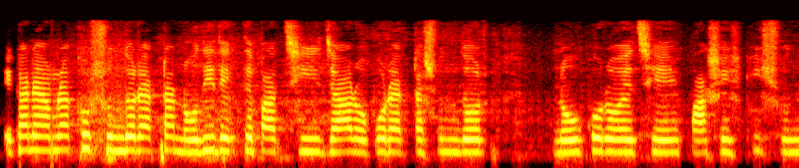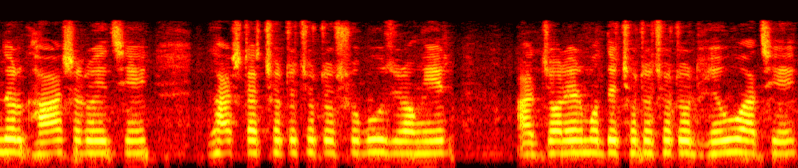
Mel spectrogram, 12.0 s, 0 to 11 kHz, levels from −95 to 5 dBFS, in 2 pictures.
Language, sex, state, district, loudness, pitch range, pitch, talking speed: Bengali, female, West Bengal, Jhargram, -15 LUFS, 205-220 Hz, 215 Hz, 160 wpm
